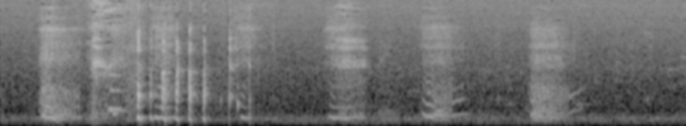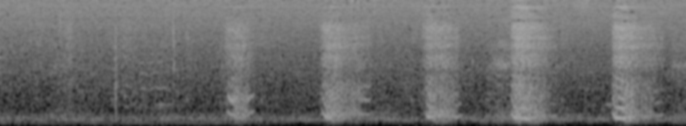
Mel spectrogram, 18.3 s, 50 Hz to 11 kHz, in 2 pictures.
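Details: Sleeping 17-day-old baby girl makes soft, snorting snore sounds on each breath, with a brief pause midway.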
